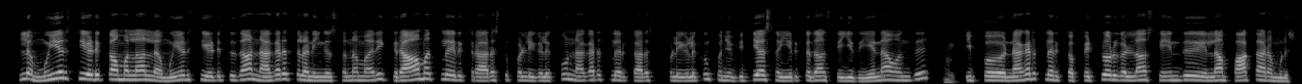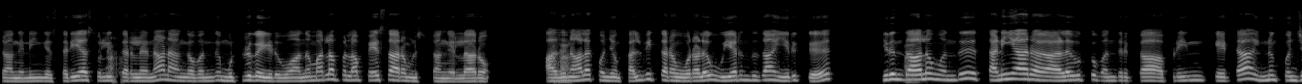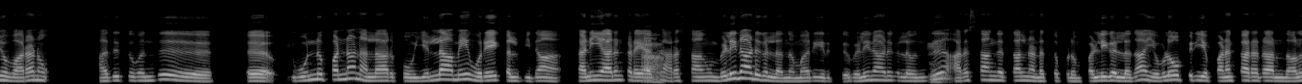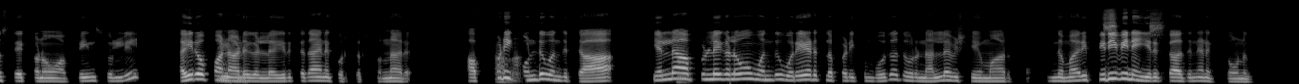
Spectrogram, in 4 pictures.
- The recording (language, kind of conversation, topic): Tamil, podcast, அரசுப் பள்ளியா, தனியார் பள்ளியா—உங்கள் கருத்து என்ன?
- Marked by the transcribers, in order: "ஆரம்பிச்சிட்டாங்க" said as "ஆரமுடுச்சிட்டாங்க"; "ஆரம்பிச்சிட்டாங்க" said as "ஆரமுடுச்சிட்டாங்க"; shush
